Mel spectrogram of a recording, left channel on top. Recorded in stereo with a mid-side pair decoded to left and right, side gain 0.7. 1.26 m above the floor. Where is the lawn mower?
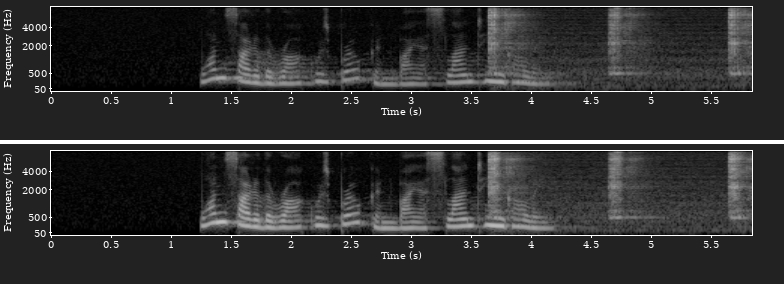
No lawn mower in this recording.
